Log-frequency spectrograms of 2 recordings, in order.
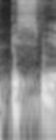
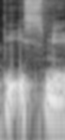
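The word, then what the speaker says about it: بسم: Tetapi menurut para ulama, karena ini sering dibaca ya, jadi alifnya ini dihapus, jadi bacanya agak lebih cepat ya, bismi ya, bukan biismi begitu.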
